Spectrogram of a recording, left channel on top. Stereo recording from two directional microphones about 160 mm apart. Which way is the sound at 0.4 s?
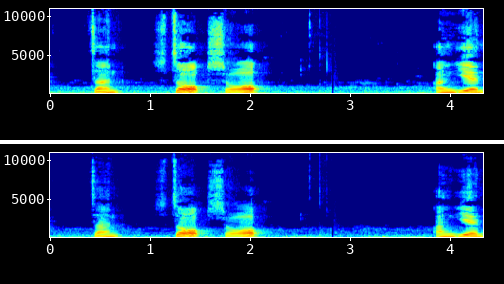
Centre (ahead or behind).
